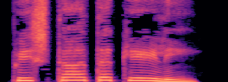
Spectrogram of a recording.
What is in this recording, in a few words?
"ಪಿಷ್ಟಾತಕೇಳಿ", Kannada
